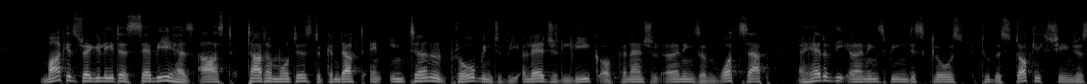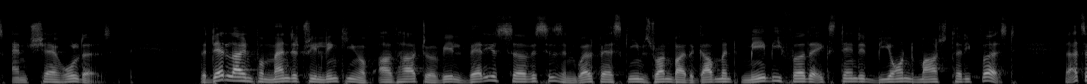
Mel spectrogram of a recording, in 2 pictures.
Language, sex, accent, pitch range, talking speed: English, male, Indian, 105-140 Hz, 165 wpm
